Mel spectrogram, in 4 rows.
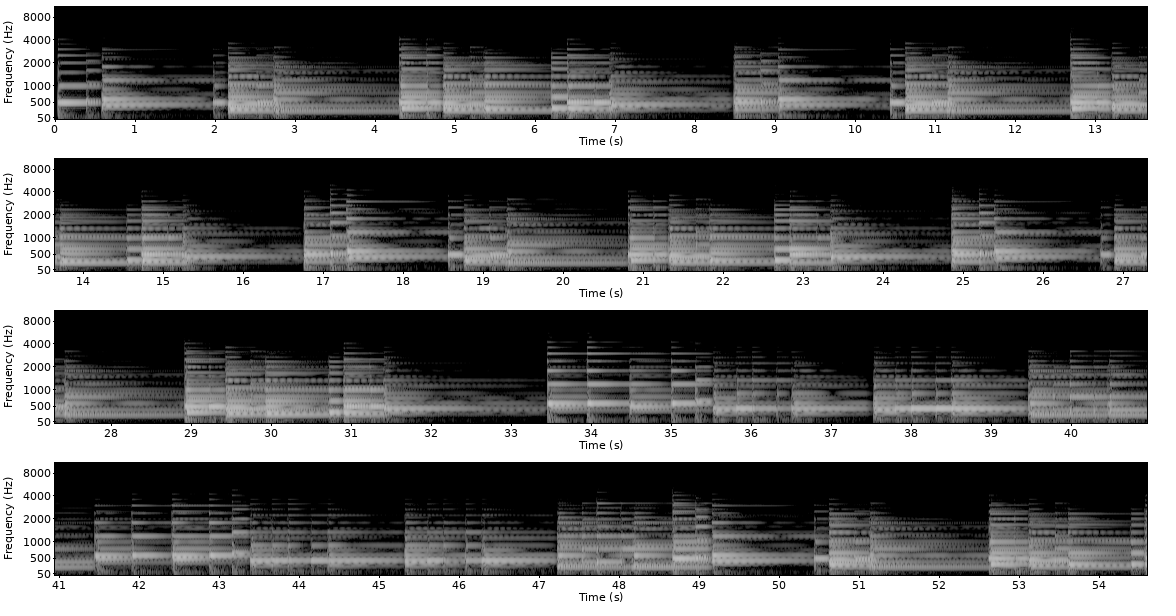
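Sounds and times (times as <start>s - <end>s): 
easy midi music: 0.1s - 54.5s.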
